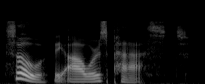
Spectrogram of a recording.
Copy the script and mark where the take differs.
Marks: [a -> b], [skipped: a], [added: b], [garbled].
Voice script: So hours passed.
So [added: the] hours passed.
